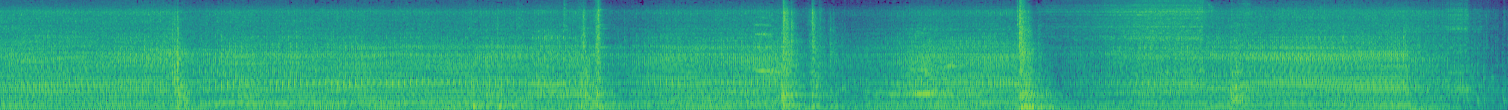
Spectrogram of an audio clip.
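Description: A tractor engine idles steadily close by.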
